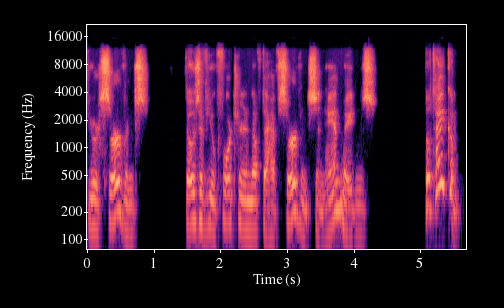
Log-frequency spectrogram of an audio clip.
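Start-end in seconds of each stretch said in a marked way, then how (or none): 5.1-5.6 emphatic. Shown as a demonstration. Teacher emphasizing the king's seizure.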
